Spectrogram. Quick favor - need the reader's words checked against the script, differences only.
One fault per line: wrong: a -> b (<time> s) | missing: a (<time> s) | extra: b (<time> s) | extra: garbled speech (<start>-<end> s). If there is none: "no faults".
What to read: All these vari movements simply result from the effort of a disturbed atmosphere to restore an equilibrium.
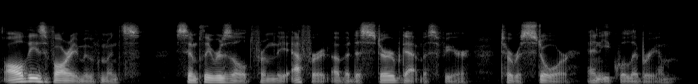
no faults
